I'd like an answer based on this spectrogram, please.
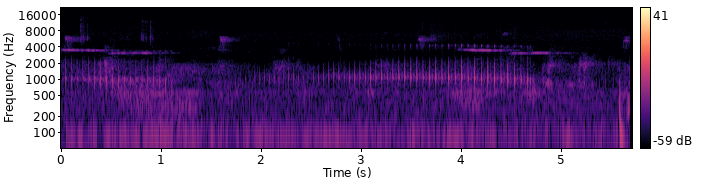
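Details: A singing frog gives a short pulsed trill, then a longer one near three seconds long that grows louder toward its end, all over a continuous low chorus with faint high whistles.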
